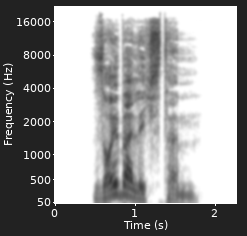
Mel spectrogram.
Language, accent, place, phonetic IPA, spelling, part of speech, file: German, Germany, Berlin, [ˈzɔɪ̯bɐlɪçstəm], säuberlichstem, adjective, De-säuberlichstem.ogg
- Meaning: strong dative masculine/neuter singular superlative degree of säuberlich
